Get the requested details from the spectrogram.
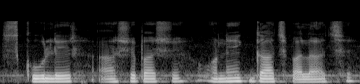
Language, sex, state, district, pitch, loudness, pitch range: Bengali, male, Tripura, West Tripura, 135 Hz, -17 LUFS, 130-140 Hz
